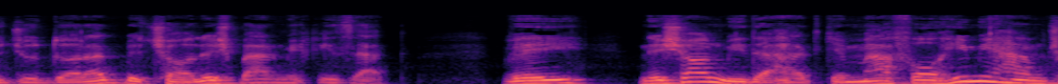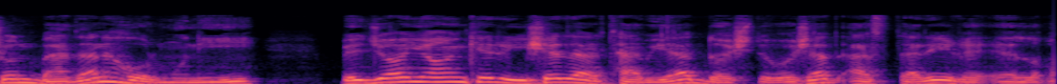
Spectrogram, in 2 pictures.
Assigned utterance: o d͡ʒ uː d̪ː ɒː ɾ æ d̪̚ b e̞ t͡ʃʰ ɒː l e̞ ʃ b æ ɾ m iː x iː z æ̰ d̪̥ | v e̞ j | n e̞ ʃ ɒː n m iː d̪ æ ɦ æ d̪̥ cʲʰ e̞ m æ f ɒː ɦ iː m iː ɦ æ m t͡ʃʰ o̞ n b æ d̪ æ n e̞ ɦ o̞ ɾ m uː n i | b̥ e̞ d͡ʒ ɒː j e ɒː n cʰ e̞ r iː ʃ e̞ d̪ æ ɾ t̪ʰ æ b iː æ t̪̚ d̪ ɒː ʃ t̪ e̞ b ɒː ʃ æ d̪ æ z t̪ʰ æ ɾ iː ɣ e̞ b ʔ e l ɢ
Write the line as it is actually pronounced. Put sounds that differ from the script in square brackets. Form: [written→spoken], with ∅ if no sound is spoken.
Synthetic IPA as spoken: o d͡ʒ uː d̪ː ɒː ɾ æ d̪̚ b e̞ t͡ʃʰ ɒː l e̞ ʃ b æ ɾ m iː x iː z æ̰ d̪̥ | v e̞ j | n e̞ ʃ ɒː n m iː d̪ æ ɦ æ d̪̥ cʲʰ e̞ m æ f ɒː ɦ iː m iː ɦ æ m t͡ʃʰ o̞ n b æ d̪ æ n e̞ ɦ o̞ ɾ m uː n i | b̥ e̞ d͡ʒ ɒː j e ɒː n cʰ e̞ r iː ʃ e̞ d̪ æ ɾ t̪ʰ æ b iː æ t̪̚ d̪ ɒː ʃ t̪ e̞ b ɒː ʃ æ d̪ æ z t̪ʰ æ ɾ iː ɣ e̞ [b→∅] ʔ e l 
